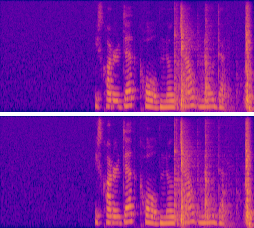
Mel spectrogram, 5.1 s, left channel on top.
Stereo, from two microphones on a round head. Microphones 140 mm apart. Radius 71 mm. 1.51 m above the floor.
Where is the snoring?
I don't hear snoring.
